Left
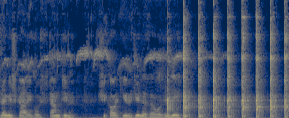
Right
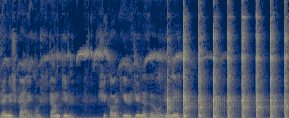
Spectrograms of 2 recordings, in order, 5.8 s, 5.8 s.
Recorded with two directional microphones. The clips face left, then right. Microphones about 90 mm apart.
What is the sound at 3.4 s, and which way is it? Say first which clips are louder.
Speech: right 2 dB; centre (ahead or behind).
